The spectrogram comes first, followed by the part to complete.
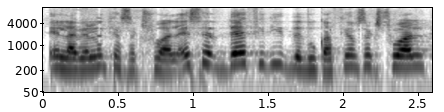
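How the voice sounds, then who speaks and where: A woman moderating a panel interview, asking long, measured questions with small hesitations. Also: on the high side.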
